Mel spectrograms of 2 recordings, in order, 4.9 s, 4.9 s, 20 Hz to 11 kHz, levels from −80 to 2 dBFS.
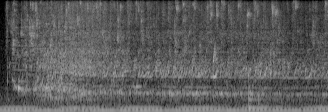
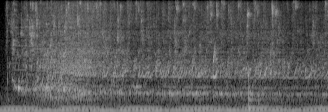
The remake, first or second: second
